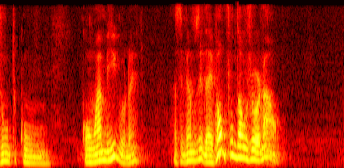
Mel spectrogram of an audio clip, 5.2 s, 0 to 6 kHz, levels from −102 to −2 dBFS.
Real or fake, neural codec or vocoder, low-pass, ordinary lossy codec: real; none; 5.4 kHz; AAC, 24 kbps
